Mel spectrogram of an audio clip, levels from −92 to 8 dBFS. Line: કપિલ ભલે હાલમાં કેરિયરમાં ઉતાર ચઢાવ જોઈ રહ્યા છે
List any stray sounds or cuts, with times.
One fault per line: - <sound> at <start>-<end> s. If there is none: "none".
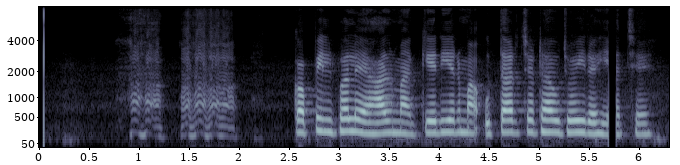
- laugh at 0.8-2.3 s
- dropout at 5.7-5.8 s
